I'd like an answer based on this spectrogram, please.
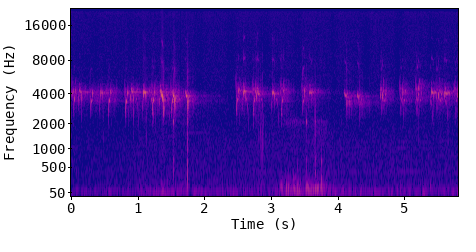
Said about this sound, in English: Now no sign of it. Just the decoys calling there.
